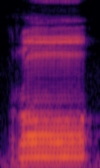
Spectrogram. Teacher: نہ اس میں تکرار ہے اور نہ عدم تکرار، بلکہ مشابہ تکرار ہے۔ مشابہ تکرار کا مطلب ہے جیسے کہ آپ تکرار کر رہے ہیں، جیسے را۔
